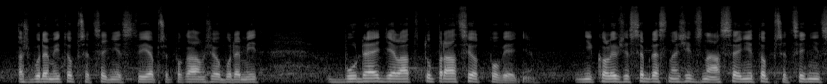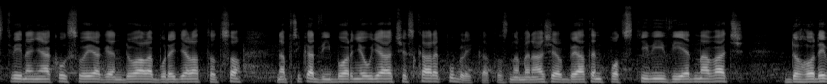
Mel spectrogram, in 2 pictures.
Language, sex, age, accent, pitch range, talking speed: Czech, male, 40-59, native, 115-135 Hz, 165 wpm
